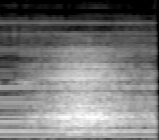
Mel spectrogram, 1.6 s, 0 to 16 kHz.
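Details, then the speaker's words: Crosley BC654a radio run from a separate power supply box: a loud, steady, buzzy hum from the speaker; the cause is uncertain, suspected to be the vibrator or mechanical noise. "I think this is physical noise mechanical noise yeah well I got a little box back here that keeps the radio running okay like that that's really a Humdinger"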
